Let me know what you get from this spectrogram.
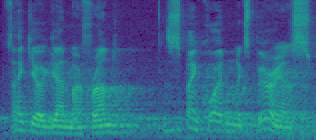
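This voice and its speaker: A man's voice: mid-range voice, animated, normal speed, background noise, lightly acted. A man playing a wry, friendly vampire adventuring companion in a fantasy game, chatty and conversational. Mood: grateful, relaxed. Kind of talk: fantasy game character acting. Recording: echoey, distant, music behind voice.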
